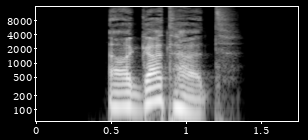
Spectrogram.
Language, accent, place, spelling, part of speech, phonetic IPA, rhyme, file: German, Germany, Berlin, ergattert, verb, [ɛɐ̯ˈɡatɐt], -atɐt, De-ergattert.ogg
- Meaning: 1. past participle of ergattern 2. inflection of ergattern: third-person singular present 3. inflection of ergattern: second-person plural present 4. inflection of ergattern: plural imperative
